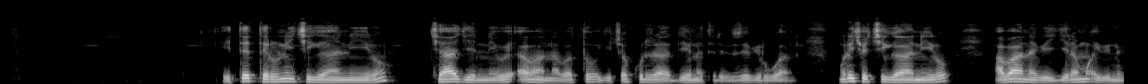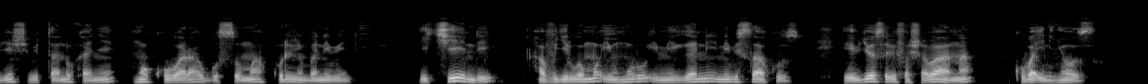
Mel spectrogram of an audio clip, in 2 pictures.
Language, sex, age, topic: Kinyarwanda, male, 25-35, education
